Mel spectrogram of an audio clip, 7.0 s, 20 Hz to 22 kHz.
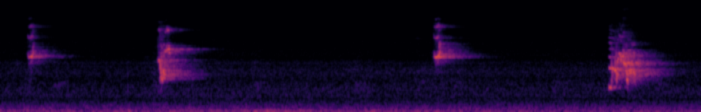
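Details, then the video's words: Playing parakeets give four loud, grating squawks roughly every one and a half to two seconds, each brief and rough-edged, over a quiet indoor background. "parakeets 6 minutes playing, talking, singing"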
